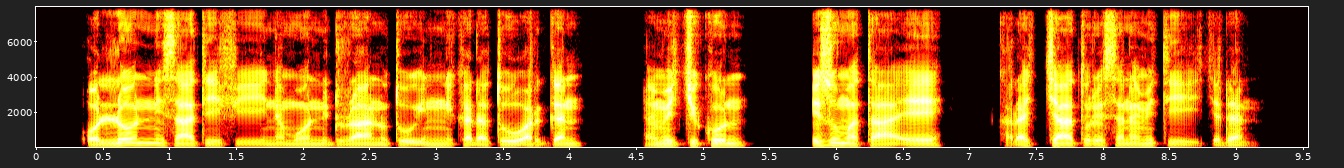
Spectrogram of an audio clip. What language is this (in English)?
Oromo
